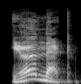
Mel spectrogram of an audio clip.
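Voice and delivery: high, sudden cry; narrated warning yell; shouted warning. A narrator's reading. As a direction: call out the alarm from above. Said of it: "ordította le Warden".

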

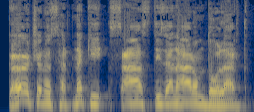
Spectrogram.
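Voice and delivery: high, slow, amused jibe; still laughing. A narrator's reading. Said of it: "mondta Warden még mindig röhögve".

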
